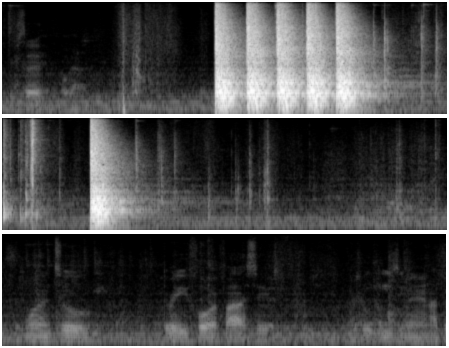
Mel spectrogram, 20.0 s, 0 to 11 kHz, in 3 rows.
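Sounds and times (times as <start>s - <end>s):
pistol shots with echo: 3.2s - 5.9s, 8.0s - 8.9s.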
